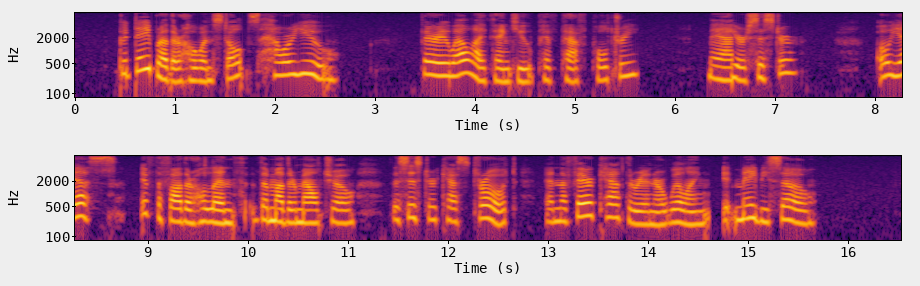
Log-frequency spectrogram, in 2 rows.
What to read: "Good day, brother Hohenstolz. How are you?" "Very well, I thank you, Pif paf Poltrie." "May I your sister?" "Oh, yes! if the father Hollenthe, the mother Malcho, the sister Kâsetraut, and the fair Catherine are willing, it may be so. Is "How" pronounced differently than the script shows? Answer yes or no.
no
